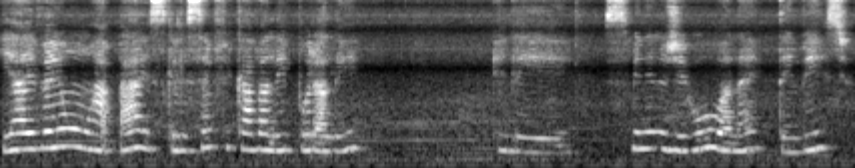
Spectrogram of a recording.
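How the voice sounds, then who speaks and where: A high-pitched woman preaches her own testimony with fervent emotion. Her voice carries a gravelly fry at the edges of phrases. She swings between raised, pleading lines and soft, hushed whispers, with faint noise in the background. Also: steady tone, slow pace. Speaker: lay preacher sharing testimony.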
